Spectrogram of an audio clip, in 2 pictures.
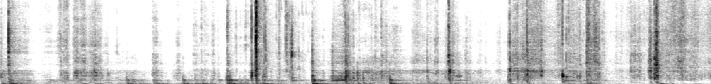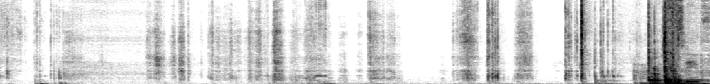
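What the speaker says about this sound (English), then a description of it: "So I'm going to cut it right about here." Scissors snip through paper for a handmade watercolour lap book, a series of short, crisp cuts and rustles in a quiet room, with brief handling noises and a louder scrape near the end.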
